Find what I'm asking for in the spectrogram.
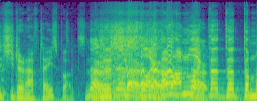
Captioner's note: laughing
